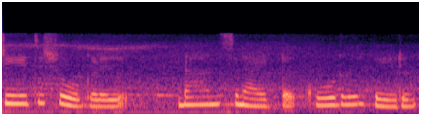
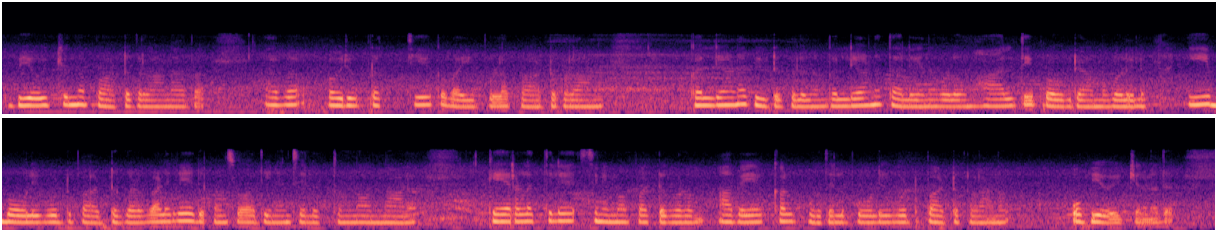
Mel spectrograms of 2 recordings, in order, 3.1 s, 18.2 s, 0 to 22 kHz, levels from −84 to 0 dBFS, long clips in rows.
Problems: constant background noise, low volume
